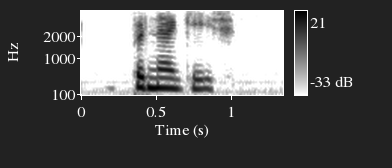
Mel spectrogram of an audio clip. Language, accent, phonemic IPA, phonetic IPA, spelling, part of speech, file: Armenian, Eastern Armenian, /bənɑˈɡiɾ/, [bənɑɡíɾ], բնագիր, noun, Hy-բնագիր.ogg
- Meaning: 1. original (of a text) 2. epigraph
